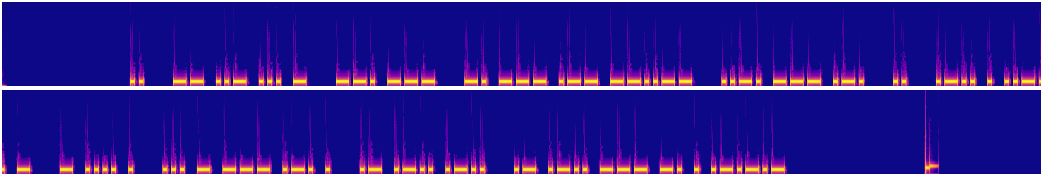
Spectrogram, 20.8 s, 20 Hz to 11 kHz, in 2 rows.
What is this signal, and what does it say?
Morse code, heard as a keyed tone, about 28 wpm, 700 Hz. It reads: I MUST GO NOW, FOR I LEFT THE STORE ALL ALONE.
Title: Sentences from Top 1000 Words - Review Part 5 - 28wpm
